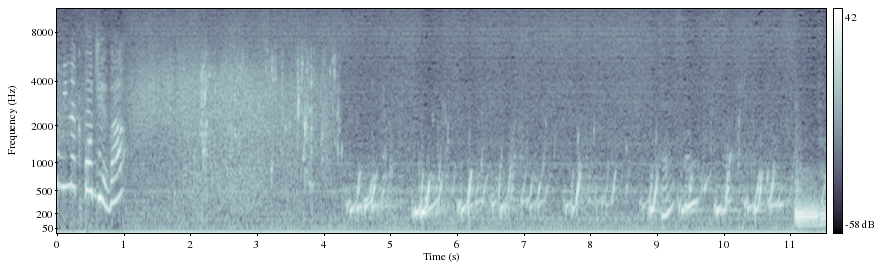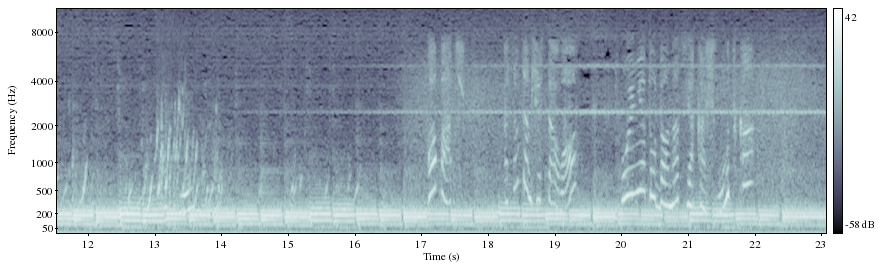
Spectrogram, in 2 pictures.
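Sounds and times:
surf-like hiss: 0:00.0 - 0:11.2, 0:15.4 - 0:23.0
bubbling bloops: 0:03.6 - 0:19.4
plucked bass guitar riff: 0:04.3 - 0:21.7.

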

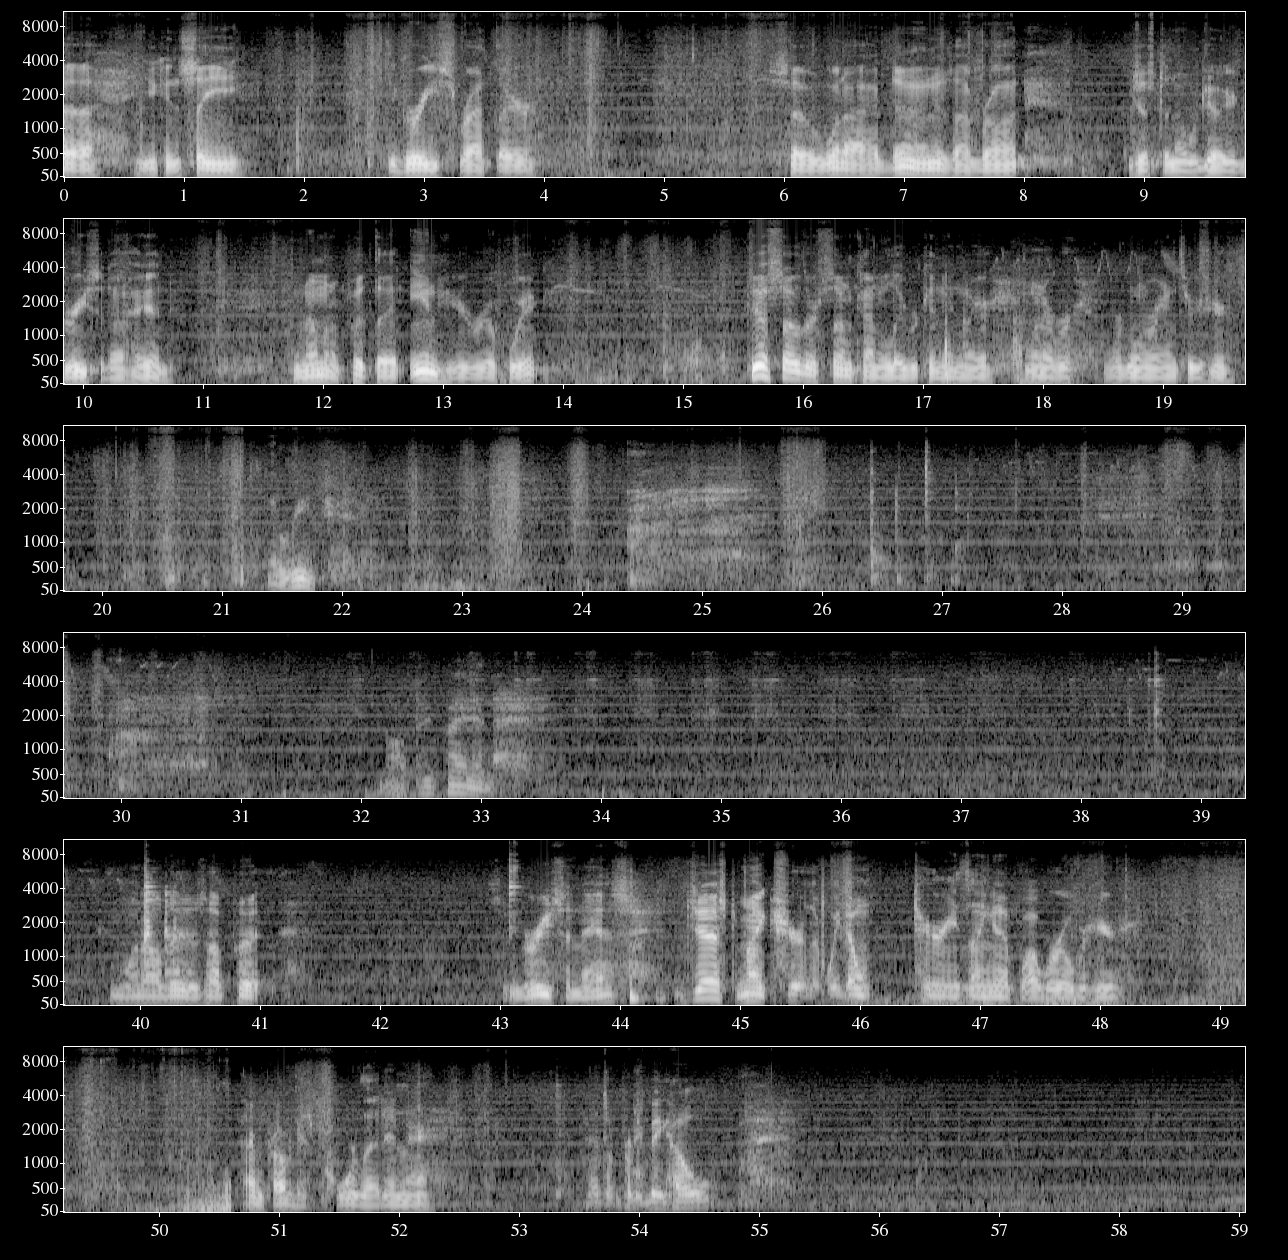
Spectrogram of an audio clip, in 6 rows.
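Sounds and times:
faint footsteps on grass: 0:00.0 - 0:26.2, 0:28.0 - 0:30.2, 0:44.0 - 0:54.1.

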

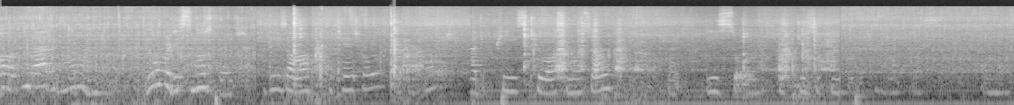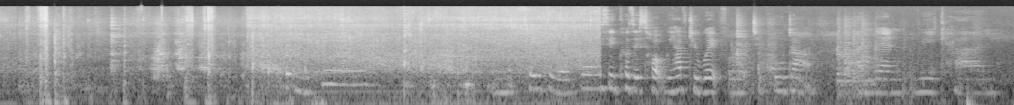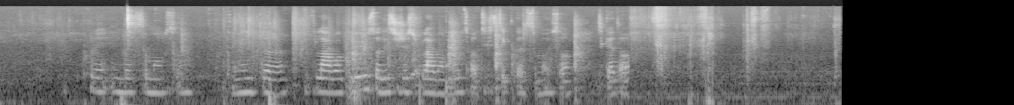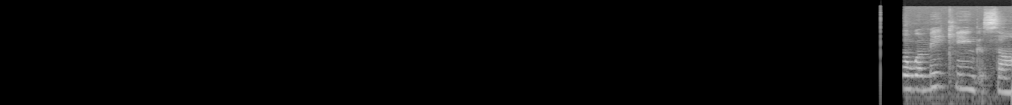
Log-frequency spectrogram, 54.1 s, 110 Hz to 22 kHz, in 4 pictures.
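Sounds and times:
meat sizzling in a pot: 0:00.0 - 0:15.5, 0:16.8 - 0:21.6
pastry sheets rustling: 0:35.4 - 0:38.0.

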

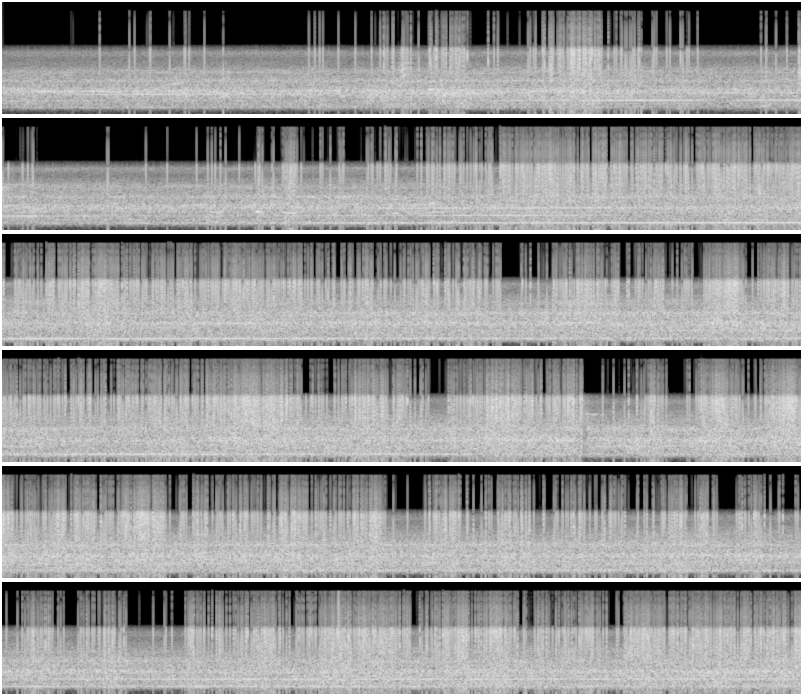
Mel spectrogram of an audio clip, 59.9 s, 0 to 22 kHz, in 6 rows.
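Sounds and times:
traction motor whine: 0:00.0 - 0:59.9
train wheels rumbling on rail: 0:00.0 - 0:59.9.

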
